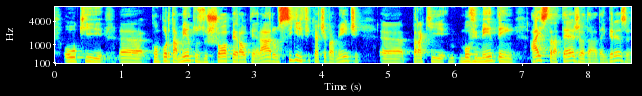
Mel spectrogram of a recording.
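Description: This man has a fairly high voice with ordinary pitch movement. He speaks at a fairly slow pace. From Curitiba, southern Brazil. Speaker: podcast host, company president. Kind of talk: interview podcast.

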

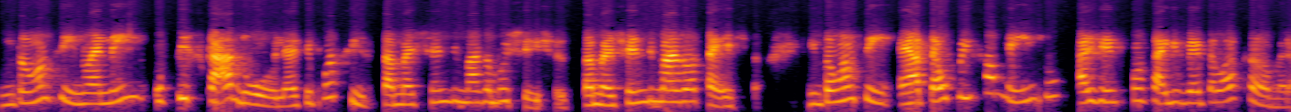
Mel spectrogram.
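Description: With very wide pitch swings, a woman with a high pitch talks at a fairly quick pace. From Brazil, small town in inland Alagoas. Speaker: lawyer in regulatory law. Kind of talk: casual interview.

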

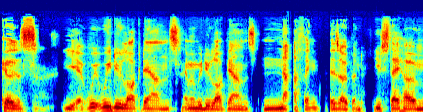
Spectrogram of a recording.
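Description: Monotone, flat intonation from a man with fairly low pitch at a fairly slow pace. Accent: New Zealand. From New Zealand, Wellington (Tawa). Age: 20s. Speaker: hip hop artist. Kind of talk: casual chat.

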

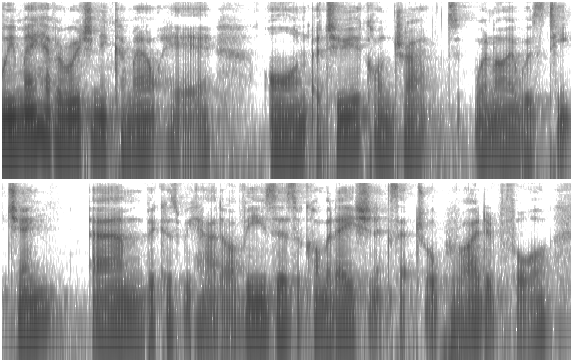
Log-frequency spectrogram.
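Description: Speaking with a British accent, a woman is heard. She talks at a very fast pace. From UK. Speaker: podcast host, fitness coach. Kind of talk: solo podcast monologue. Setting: home.

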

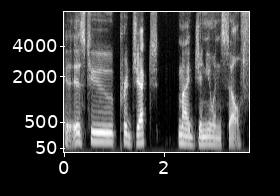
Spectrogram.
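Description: Here a man with a plain, everyday voice speaks at a medium pitch with ordinary pitch variation. The recording is very clean with a silent background, and the sound is dry and close with no echo. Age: 40s. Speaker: podcaster and blogger. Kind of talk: casual chat.

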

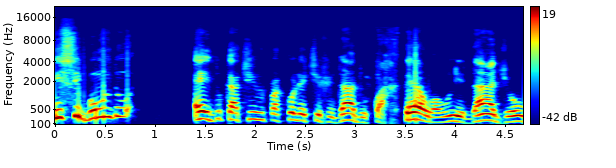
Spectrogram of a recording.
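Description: With a dark, mellow tone and a high pitch, a man talks fairly quickly with lively intonation, the sound dry and close with no echo in a very clean recording with a silent background. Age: 80s+. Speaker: retired army colonel. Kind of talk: interview. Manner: halting, frequent repetitions.

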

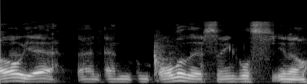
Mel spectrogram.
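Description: This man has a Danish accent. His pace is very slow. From Denmark. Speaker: record producer. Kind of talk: interview.

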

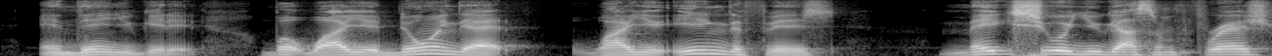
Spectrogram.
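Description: A man's ordinary speaking voice at a medium pitch, with ordinary pitch variation and a moderate pace. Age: 40s. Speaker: vegan wellness educator and business owner. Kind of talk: casual interview.

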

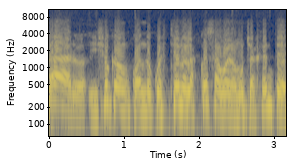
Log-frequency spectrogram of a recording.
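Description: A man talks in a Rioplatense accent. His pace is fairly slow. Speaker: musician and poet. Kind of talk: interview.

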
